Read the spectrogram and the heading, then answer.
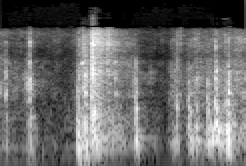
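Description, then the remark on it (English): A locked drawer is wrenched open with a rapid series of loud rattling thumps and scraping jolts, each burst ending abruptly, with no voices. “Let's just force it open.”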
